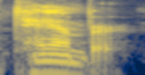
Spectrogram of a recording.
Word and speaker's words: timbre: voice and the which is also called the Timbre spelled with the i t i m b r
